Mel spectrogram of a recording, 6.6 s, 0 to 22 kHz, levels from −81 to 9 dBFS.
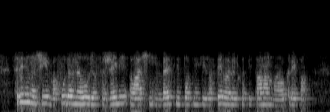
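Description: Throughout, speech runs through a RealAudio 14.4 codec. Heavy coding damage, consistent with 8 kbit/s, removes everything above 3.7 kHz, leaving it muffled and gargly.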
